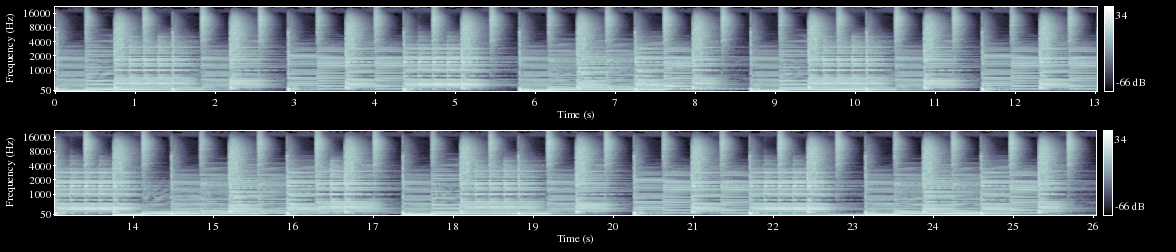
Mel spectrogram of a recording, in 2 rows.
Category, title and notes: Music > Multiple instruments
A drum and piano loop, can be used for video games or videos, made with garage band. 83 bpm, 4/4 time signature, e Minor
